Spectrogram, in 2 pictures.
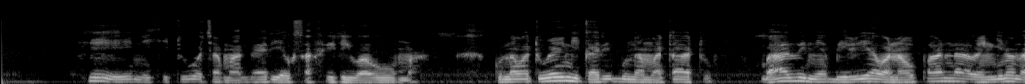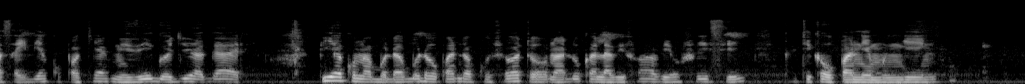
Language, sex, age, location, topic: Swahili, male, 25-35, Nairobi, government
